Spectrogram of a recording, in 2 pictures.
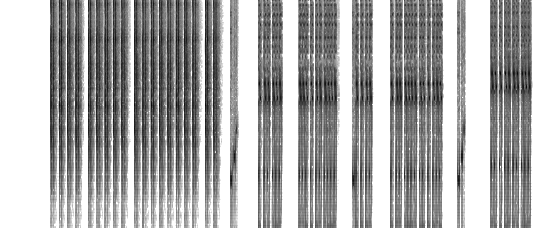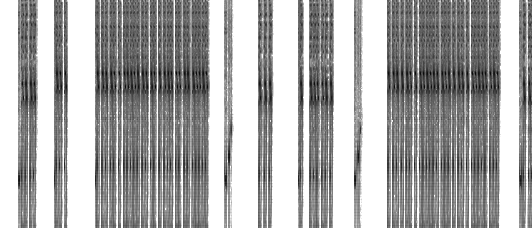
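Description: Rapid electronic blips chatter in quick bursts, like text being typed out.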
